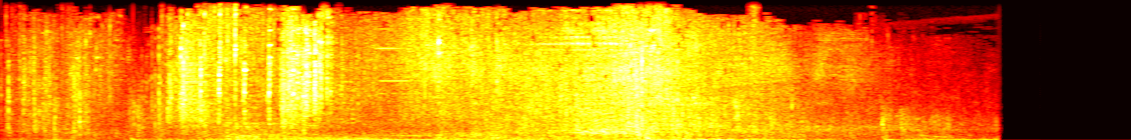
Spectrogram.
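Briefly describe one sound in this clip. Footsteps run quickly over dirt.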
